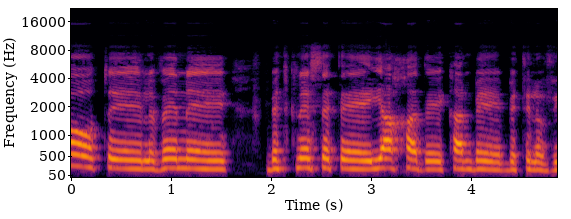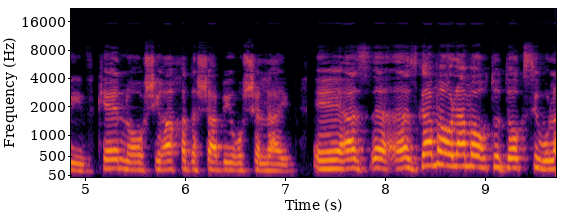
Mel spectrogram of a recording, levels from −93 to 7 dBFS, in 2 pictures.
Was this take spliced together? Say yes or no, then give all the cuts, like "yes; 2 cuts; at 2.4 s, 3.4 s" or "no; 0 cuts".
no; 0 cuts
